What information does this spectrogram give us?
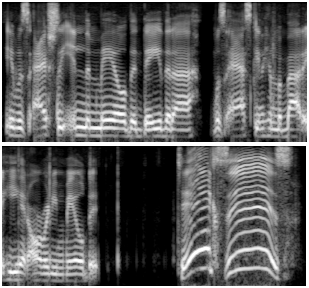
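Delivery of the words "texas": high, playful cry of the state's name; triumphant announcement. Pretend. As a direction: sing out the name like a big reveal.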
